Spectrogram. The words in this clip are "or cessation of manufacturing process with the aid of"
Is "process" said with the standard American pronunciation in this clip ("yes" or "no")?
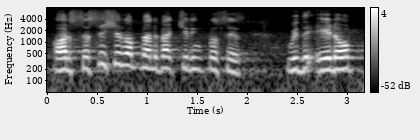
yes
